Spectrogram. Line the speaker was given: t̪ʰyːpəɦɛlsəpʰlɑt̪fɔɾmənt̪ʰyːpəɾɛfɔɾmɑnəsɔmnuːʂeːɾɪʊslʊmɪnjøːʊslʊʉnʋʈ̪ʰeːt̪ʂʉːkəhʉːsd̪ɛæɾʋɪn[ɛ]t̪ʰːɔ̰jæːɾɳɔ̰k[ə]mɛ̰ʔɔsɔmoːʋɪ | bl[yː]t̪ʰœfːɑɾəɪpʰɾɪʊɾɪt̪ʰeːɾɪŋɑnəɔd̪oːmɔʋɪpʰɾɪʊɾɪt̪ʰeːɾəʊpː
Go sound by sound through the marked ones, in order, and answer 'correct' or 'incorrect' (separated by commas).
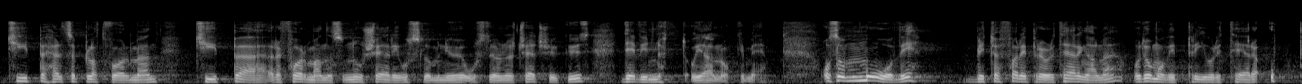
incorrect, correct, incorrect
